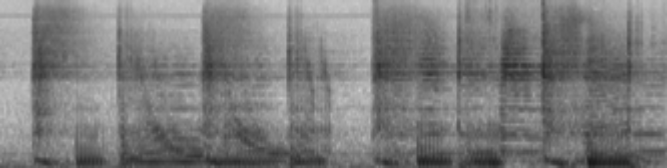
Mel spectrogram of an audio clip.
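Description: Guitar-and-bass music with a steady beat, played from a cassette tape on a Sony Walkman and heard through external speakers.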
